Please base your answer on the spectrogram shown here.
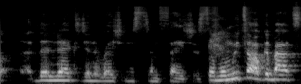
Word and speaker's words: STEMsation: Now, our definition of STEMsations, I used to know by heart, y'all. We got to get back to it. But as you can see, it is a noun. That's how you say it, STEMsation.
